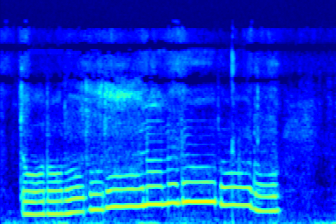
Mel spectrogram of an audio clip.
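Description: A voice humming a short tune of held notes that step up and down in pitch, for about three seconds.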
